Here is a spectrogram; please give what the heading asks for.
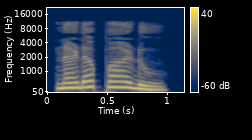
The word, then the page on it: ನಡೆಪಾಡು: kannada; naḍe pāḍu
